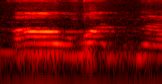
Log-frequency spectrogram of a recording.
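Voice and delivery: high startled yelp; sudden alarmed cry, up high; surprised. Acted. Stunt goes wrong.

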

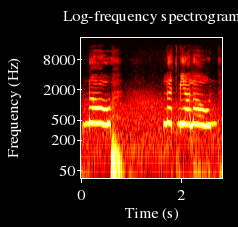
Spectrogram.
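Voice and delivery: very high, loud falsetto; frightened girlfriend. Acted. Girlfriend fending off the monster, high upset cry.

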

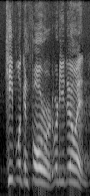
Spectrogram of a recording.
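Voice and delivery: high, loud warning shout; alarmed call. Retold or imitated. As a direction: call out to a kid riding off. Father calls to son on bike.

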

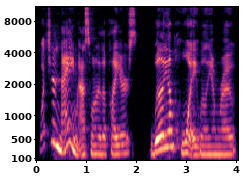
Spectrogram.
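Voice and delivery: lively read-aloud storytelling; story reading. Acted. Teacher reading a picture book aloud to students. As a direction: read the story to the class with expression.

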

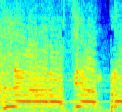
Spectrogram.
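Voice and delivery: shouted rally chant, pitched high; ranting dictator speech. Real, not acted. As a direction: bellow each slogan to the crowd. (arenga gritada a todo pulmón)

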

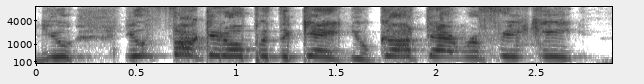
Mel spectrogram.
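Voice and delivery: high, loud sergeant's rant; retold yelling. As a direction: imitate an irate sergeant ordering a guard. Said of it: "he was yelling at this guy".

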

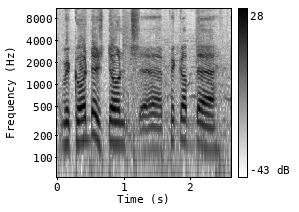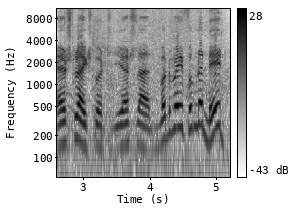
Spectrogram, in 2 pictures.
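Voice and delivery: put-on Indian-accented game commentary voice. Gamer narrating his gameplay clips, in an Indian accent. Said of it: "this is my Indian voice".

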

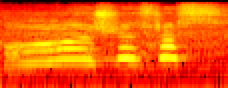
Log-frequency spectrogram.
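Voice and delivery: high, squeaky cooing; adoring gush. Real, not acted. Gamer doting on her little character, adoring gush. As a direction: melt with adoration, voice pitched right up. Gushing over cute game child.

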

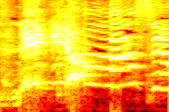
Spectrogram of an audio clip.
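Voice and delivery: "Nederlandse" very high and slow; mocking drawl. Shown as a demonstration.

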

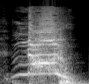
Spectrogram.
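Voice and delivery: sudden high, full-volume scream; anguished scream. Real, not acted. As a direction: scream as if you lost it all. Screams at failing in game.

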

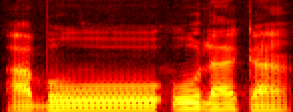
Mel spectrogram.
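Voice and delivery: ordinary delivery

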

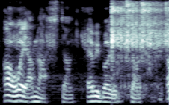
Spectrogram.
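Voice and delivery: ordinary talk

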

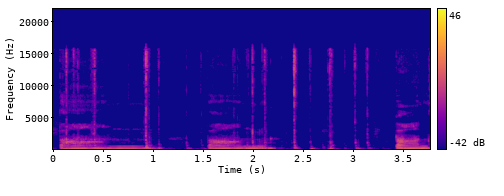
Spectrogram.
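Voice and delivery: low, quiet, spaced bongs; soft bell imitation. Shown as a demonstration. Teacher recalling the sound of the bell, soft spaced bongs. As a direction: toll it softly, leaving long gaps.

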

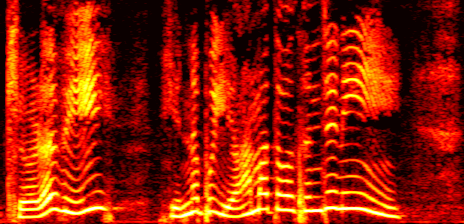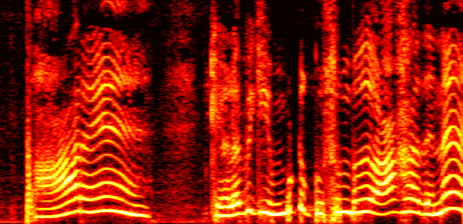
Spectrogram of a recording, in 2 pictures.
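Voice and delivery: high-pitched indignant reproach; mock-outraged scolding. Granddaughter finds grandmother has fooled her, high indignant scolding. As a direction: tell off a teasing grandmother.

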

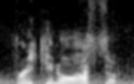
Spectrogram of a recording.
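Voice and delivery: loud gushing cry; excited. Acted. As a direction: burst out with delight. Gushing over the hammer.

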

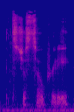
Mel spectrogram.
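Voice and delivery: soft dreamy whisper; admiring whisper. Real, not acted. Admiring the pink lace, soft whisper. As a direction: whisper it fondly.

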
